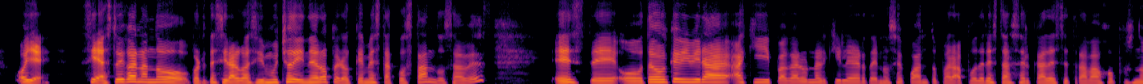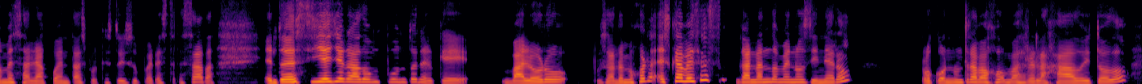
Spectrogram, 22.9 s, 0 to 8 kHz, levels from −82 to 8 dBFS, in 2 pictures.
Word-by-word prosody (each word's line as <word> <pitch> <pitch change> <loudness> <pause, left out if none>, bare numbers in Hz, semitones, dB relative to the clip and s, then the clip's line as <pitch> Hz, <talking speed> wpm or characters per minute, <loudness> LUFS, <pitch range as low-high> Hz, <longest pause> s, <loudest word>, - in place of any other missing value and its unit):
"Oye, 210 -3 +4 0.3
sí, 240 - -1
estoy 205 +6 +6
ganando, 240 -7 +3
por 195 -3 -3
decir 210 0 0
algo 200 0 +5
así, 200 +1 0
mucho 220 +4 +1
dinero, 220 0 +4
pero 185 -4 -2
qué 205 - -4
me 205 - -1
está 200 -2 -4
costando", 200 +1 -4
¿sabes?, 205 - -5 0.6
este, 205 -1 +3
o 205 0 0
tengo 240 +1 +4
que 265 - +3
vivir 245 -1 +3
a 220 -2 +5
aquí 225 +1 -3
y - - -5
pagar 200 +1 -3
un 215 0 -6
alquiler 200 0 -5
de 185 -2 -7
no 185 - -8
sé 210 +4 -9
cuánto 200 0 -6
para 180 -1 -3
poder 190 +1 -5
estar 195 -1 -3
cerca 195 0 -4
de 190 - 0
este 185 +1 -8
trabajo, 180 +3 -4
pues 185 -1 -18
no 195 0 -4
me 205 +2 -1
sale 195 -2 -4
a 185 - -3
cuentas 190 -1 -6
porque 175 - -16
estoy 175 0 -9
superestresada, 180 +4 -7 0.5
entonces, 240 +6 +5
sí 265 0 +1
he 275 - +7
llegado 270 -3 +4
a - - -1
un 250 -1 -6
punto 250 -1 -7
en 240 - -6
el 190 -5 -5
que 180 -2 -5 0.3
valoro, 205 +5 +1 0.2
pues 185 +2 -17
a 195 - -1
lo 200 - -1
mejor 215 +8 -1
es 260 -2 -1
que 325 - +2
a - - +8
veces 395 +9 +1
ganando 230 +3 +1
menos 240 -1 -2
dinero 210 - -2 0.7
o 200 - -2
con 200 0 -2
un 210 - -1
trabajo 230 -1 0
más 205 -1 -3
relajado 195 0 -1
y 185 - -3
todo, 230 - -3
205 Hz, 200 wpm, -24 LUFS, 195-235 Hz, 0.7 s, a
